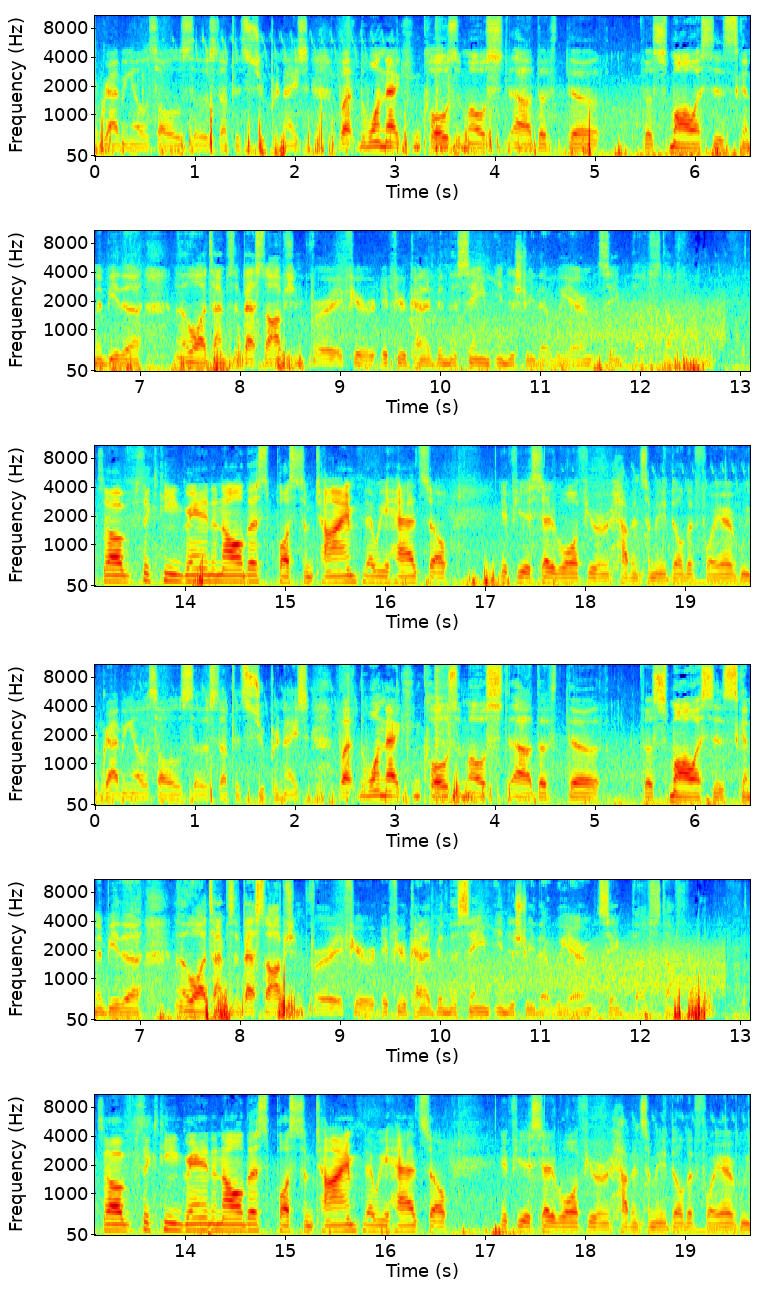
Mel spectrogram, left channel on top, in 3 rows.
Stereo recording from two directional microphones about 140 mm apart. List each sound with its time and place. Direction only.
0.1 s speech: 15° right (ahead or behind)
13.2 s speech: centre (ahead or behind)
